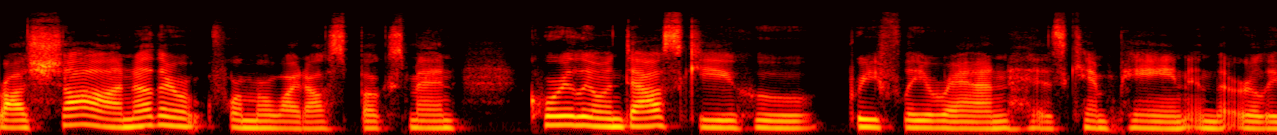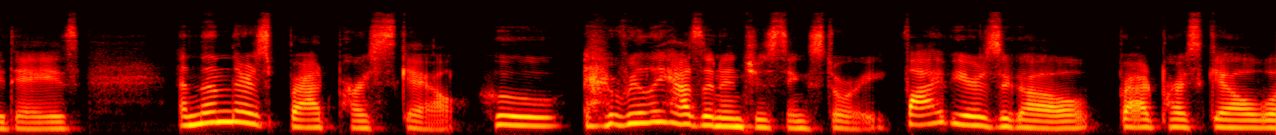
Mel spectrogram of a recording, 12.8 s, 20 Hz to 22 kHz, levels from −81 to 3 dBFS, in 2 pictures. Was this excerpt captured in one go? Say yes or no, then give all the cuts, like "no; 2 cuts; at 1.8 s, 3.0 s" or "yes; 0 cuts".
no; 1 cut; at 8.8 s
